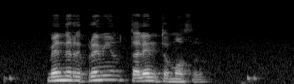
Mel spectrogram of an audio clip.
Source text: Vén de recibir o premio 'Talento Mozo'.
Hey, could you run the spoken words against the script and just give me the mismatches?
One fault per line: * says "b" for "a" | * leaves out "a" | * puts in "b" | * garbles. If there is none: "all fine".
* leaves out "recibir"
